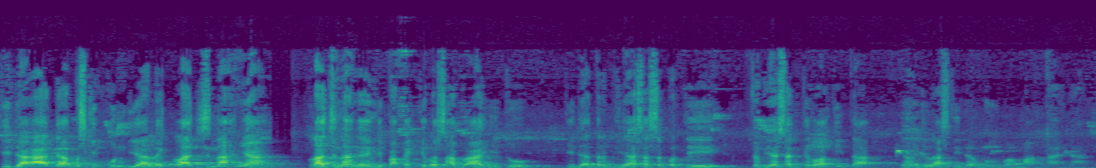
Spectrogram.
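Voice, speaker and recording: Man, relaxed chatty lesson, laughs often, roomy echo, faint hum behind. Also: medium pitch, normal speed. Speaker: Quran teacher. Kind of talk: informal classroom lesson. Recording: echoey room with faint ambience.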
